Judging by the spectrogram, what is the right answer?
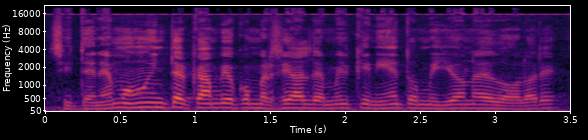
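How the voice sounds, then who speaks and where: A man's voice: a little high, steady tone, brisk, mellow. Emphatic Dominican man, faint background noise. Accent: Dominican Spanish. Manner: emphatic, explanatory, uses rhetorical questions. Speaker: interview guest. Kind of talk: opinionated political interview talk.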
